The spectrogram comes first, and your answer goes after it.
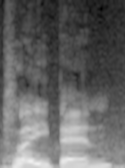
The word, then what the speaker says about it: Pleyben: better than it has been we've stopped at play been now of course pronunciations nowhere ple ybn right we stopped here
